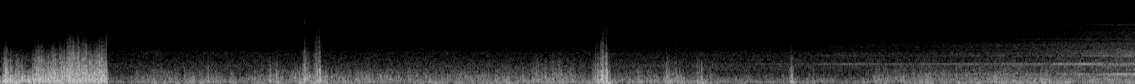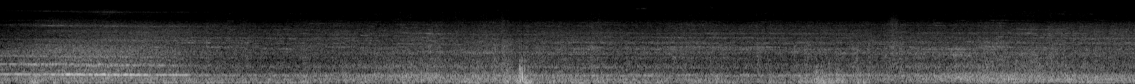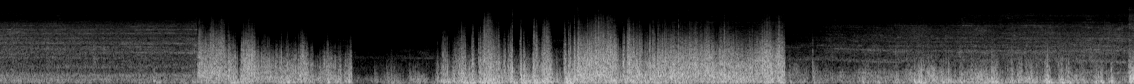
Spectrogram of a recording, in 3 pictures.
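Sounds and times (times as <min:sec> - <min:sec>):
train wheels rumbling on rail: 0:00.2 - 0:34.0
locomotive humming tone: 0:07.3 - 0:34.0.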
